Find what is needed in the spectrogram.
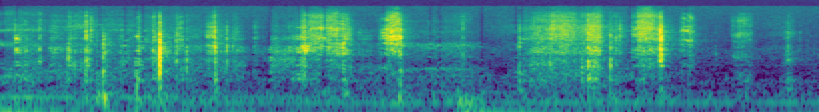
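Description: Faint rustling and sliding of a paper trading-card pack being opened and a card in a plastic top-loader being drawn out of it, with a few light clicks.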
